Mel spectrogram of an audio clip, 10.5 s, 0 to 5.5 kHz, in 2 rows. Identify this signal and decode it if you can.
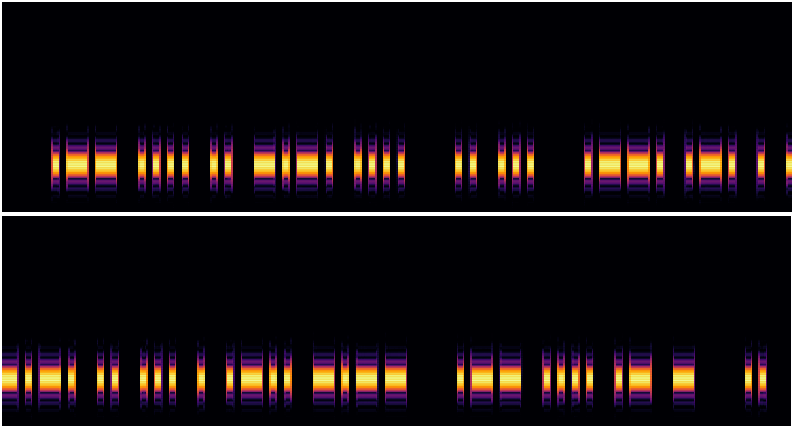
Morse code, heard as a keyed tone, about 25 wpm, 600 Hz. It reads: WHICH IS PRECISELY WHAT I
